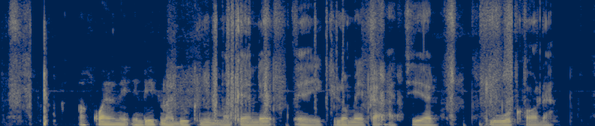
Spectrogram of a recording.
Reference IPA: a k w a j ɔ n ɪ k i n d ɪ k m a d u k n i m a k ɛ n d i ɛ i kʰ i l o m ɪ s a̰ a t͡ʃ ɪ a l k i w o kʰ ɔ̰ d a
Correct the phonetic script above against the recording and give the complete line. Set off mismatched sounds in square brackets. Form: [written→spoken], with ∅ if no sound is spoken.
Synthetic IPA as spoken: a k w a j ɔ n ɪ [k→ʔ] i n d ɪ k [m→n] a d u k n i m a k ɛ n d [i→ɛ] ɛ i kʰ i l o m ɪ [s→t] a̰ a t͡ʃ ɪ [a→ɛ] l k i w o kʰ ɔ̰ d a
